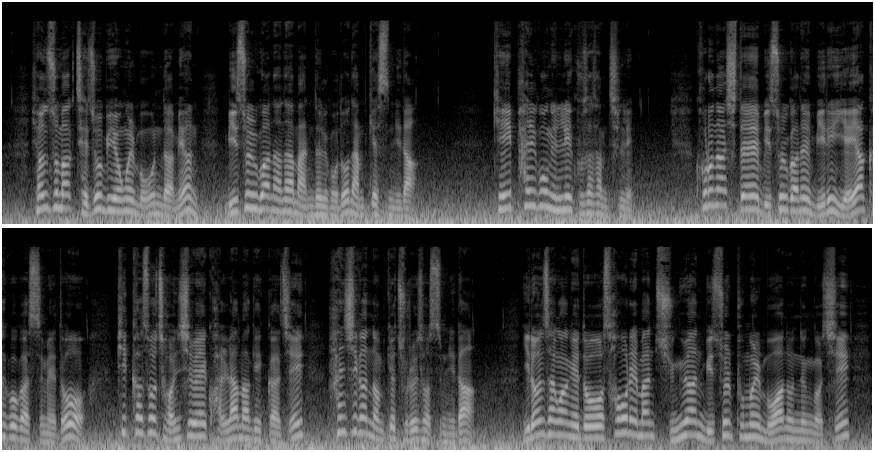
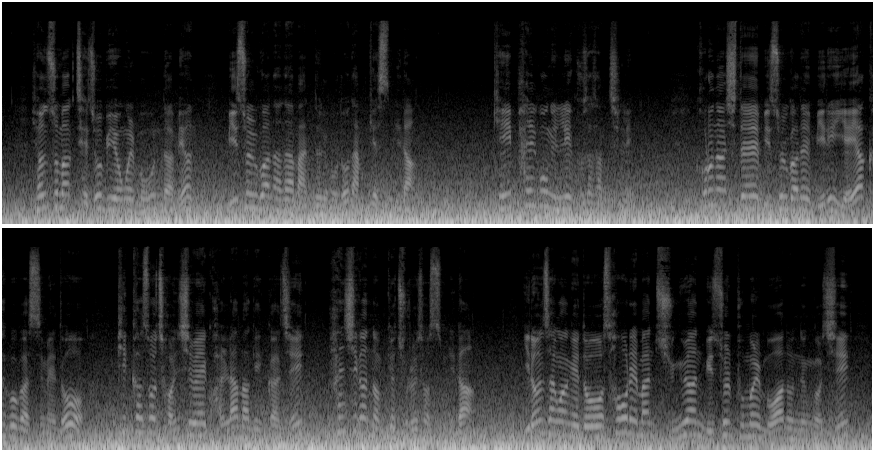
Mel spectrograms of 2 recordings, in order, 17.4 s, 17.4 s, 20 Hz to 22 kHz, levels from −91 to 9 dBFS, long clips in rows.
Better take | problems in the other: first | low rumble; loud; throughout; 4 dB below the speech; faint in the first

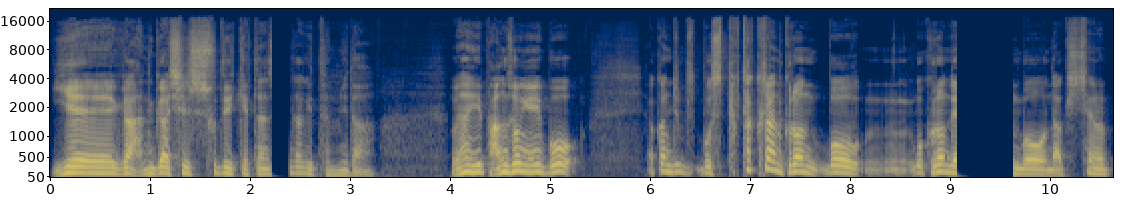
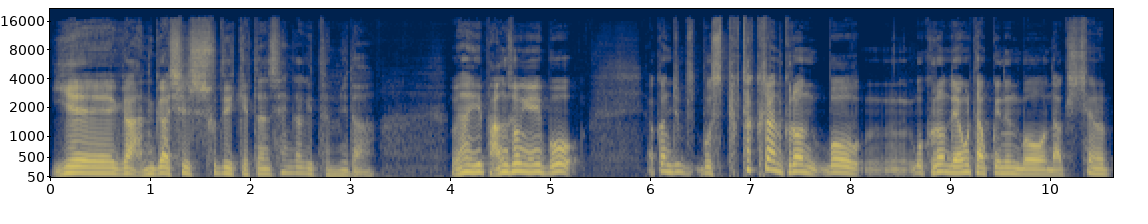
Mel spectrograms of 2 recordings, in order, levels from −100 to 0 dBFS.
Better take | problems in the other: second | audio cutting out; at 2 s and at 9 s for 0.5 s

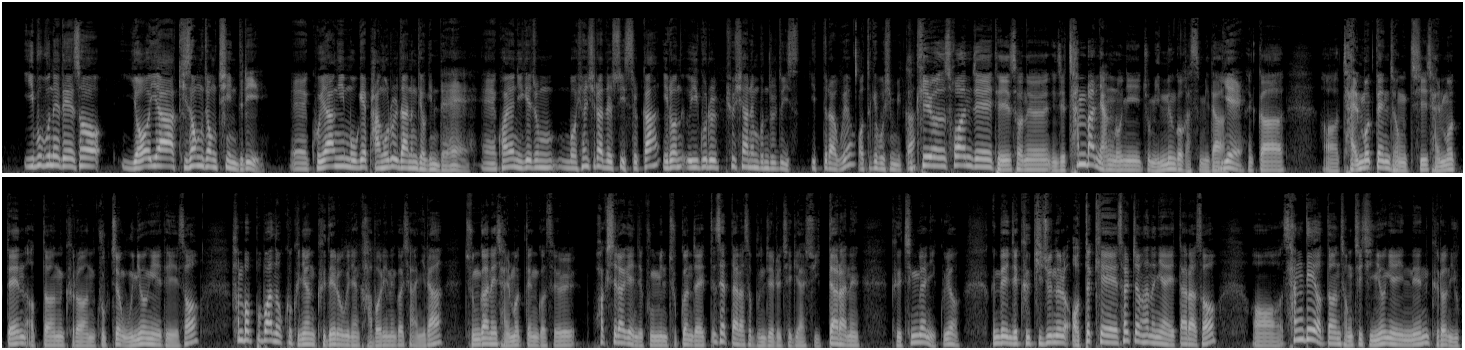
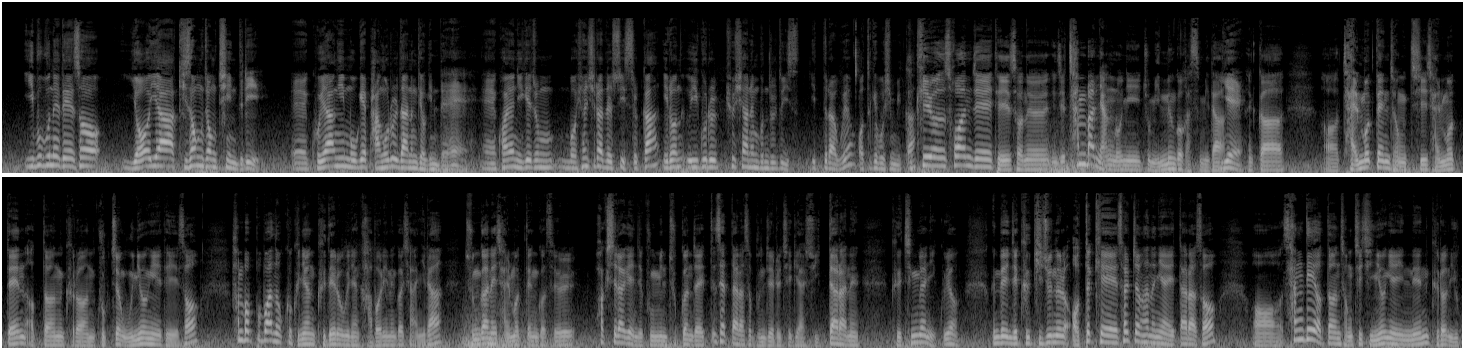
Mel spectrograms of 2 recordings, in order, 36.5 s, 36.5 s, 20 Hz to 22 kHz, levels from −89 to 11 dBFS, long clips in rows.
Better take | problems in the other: first | wind noise on the microphone; occasional gusts; 20 dB below the speech

